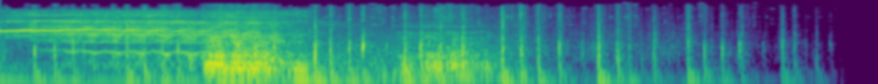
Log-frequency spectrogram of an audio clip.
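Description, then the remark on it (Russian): A horse lets out a loud, quavering whinny, then its hooves clip-clop in a quick, steady rhythm that slows and fades over a few seconds. “Была лошадка белою, а стала в пятнах бегаю.”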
